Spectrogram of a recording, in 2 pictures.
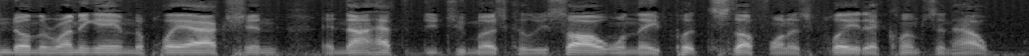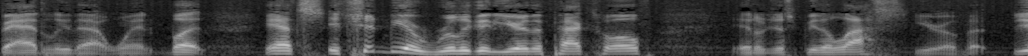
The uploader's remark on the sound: LIVE from Golden Nugget in Lake Charles!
